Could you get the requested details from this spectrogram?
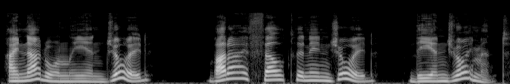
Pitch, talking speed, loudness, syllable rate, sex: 180 Hz, 130 wpm, -20 LUFS, 3.8 syllables/s, male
